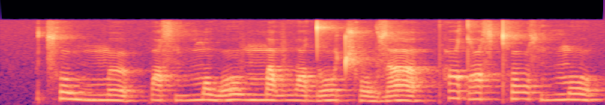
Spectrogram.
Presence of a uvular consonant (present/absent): absent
